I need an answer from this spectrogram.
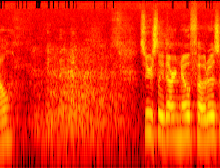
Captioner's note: audience laughs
